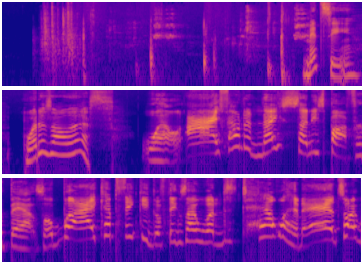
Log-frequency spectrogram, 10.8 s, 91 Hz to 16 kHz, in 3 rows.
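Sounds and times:
door being opened with scraping and rattling: 0.3 - 3.1
speech: 3.0 - 10.7.

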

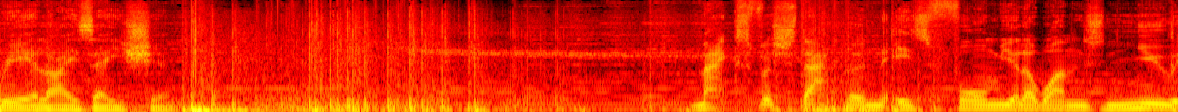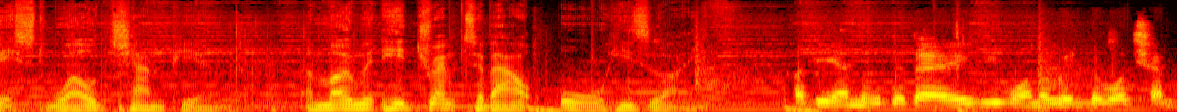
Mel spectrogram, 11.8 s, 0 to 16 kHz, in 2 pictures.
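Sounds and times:
speech: 0.0 - 2.0, 3.5 - 11.7
fireworks bursting in the night sky: 0.9 - 5.2
fireworks crackling: 0.9 - 7.8.

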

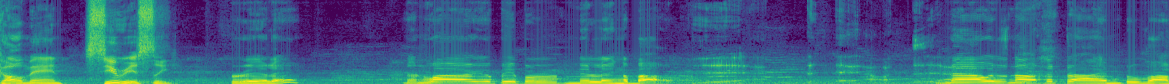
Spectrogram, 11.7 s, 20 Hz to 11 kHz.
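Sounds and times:
speech: 0.0 - 3.0, 4.0 - 7.2, 9.4 - 11.6
gurgling burp after drinking Jägermeister: 6.9 - 9.6.

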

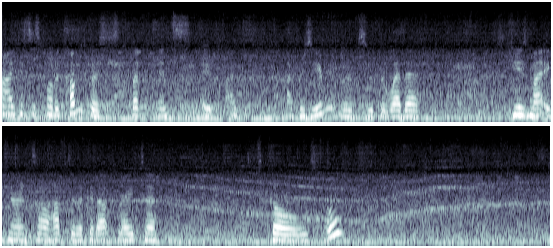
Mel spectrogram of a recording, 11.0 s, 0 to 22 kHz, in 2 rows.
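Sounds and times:
dense traffic noise in a London street: 0.0 - 10.9
speech: 0.1 - 4.5, 5.1 - 7.3, 8.2 - 9.0
emergency siren wailing in a London street near St Pancras: 5.4 - 10.9.

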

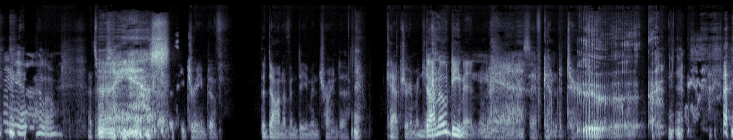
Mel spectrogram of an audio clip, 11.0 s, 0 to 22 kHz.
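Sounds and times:
speech: 0.1 - 11.0
loud drawn-out croaky burp: 8.6 - 10.2.

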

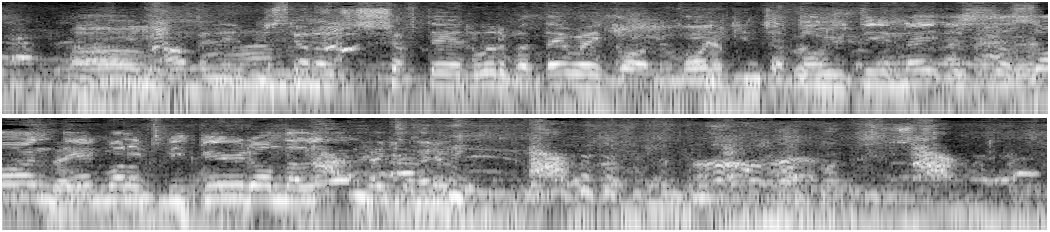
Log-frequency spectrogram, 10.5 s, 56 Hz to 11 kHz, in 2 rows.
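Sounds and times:
dog barking in a grave hole: 0.0 - 1.8, 6.8 - 8.2, 8.8 - 10.4
murmured voices: 0.0 - 10.4
noise: 0.0 - 10.4
priest giving a eulogy during a burial: 0.3 - 9.9
speech: 0.4 - 10.3
laughter: 3.5 - 9.8.

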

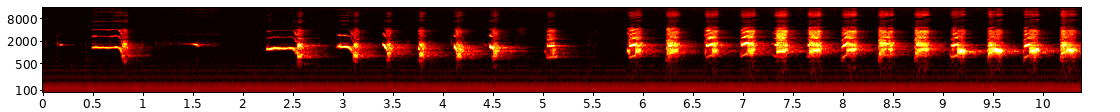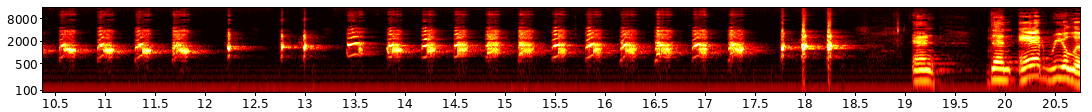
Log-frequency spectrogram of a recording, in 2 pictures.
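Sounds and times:
mouth call imitating turkey yelps: 0.0 - 18.8
low steady hum: 0.0 - 20.7
speech: 19.9 - 20.7.

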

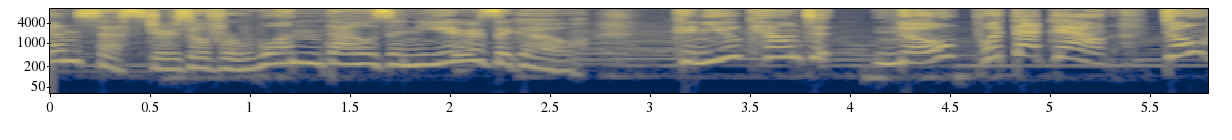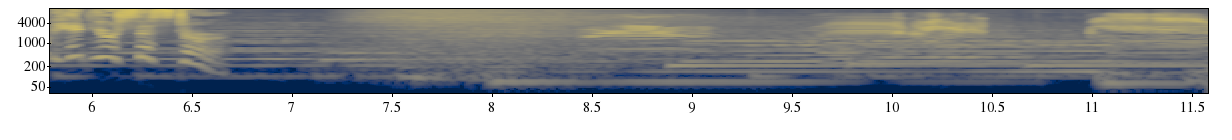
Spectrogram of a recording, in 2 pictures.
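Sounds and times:
speech: 0.0 - 6.8
cat meowing in distress: 8.5 - 11.5.

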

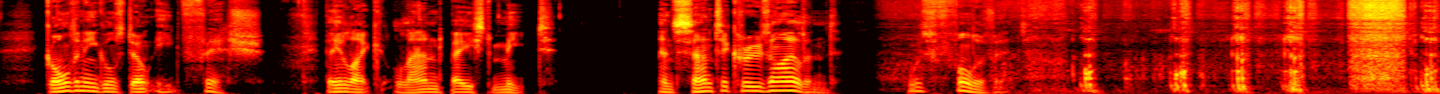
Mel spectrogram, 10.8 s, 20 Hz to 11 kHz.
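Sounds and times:
speech: 0.3 - 4.2, 5.0 - 9.4
feral pig grunting on Santa Cruz Island in the Channel Islands: 6.6 - 10.7
feral pig raspy breathy snuffle: 6.6 - 10.7.

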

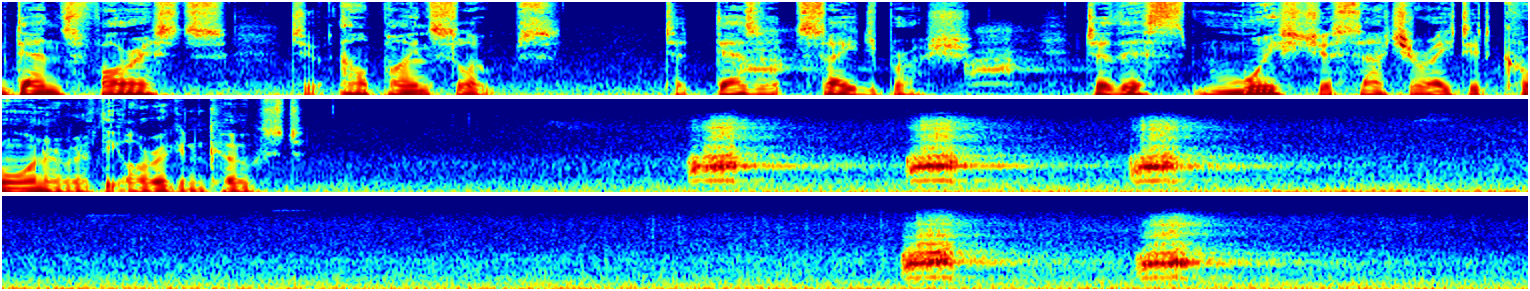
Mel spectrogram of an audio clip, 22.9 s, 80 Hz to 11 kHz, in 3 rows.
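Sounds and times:
speech: 0.0 - 9.2
low steady hum: 0.0 - 22.8
raven croaking: 3.6 - 5.5, 11.0 - 14.1, 19.7 - 22.0.

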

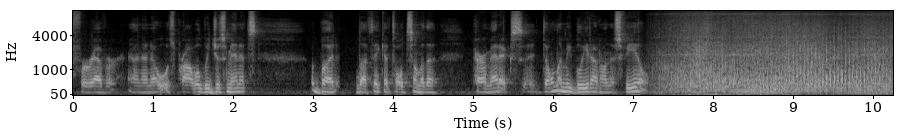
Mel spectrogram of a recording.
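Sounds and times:
speech: 0.1 - 7.7
helicopter engine whining: 7.2 - 10.2.

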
